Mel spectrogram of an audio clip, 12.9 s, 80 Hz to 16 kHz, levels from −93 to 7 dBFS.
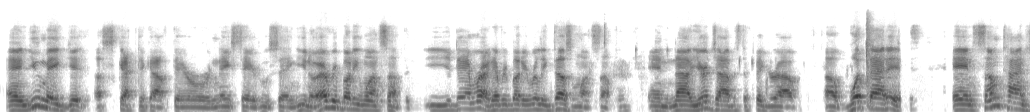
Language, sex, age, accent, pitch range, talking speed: English, male, 40-59, American, 110-145 Hz, 185 wpm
